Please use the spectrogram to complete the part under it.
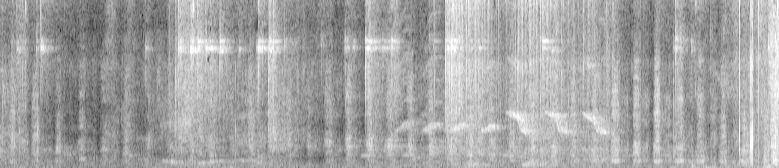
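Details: Laura, a female pet Labrador Retriever, is playful during the morning toothbrushing after taking her owner's brush and climbing onto a person. Breathy panting is followed by a run of short, high, rising whines, with a woman speaking Tamil nearby.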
